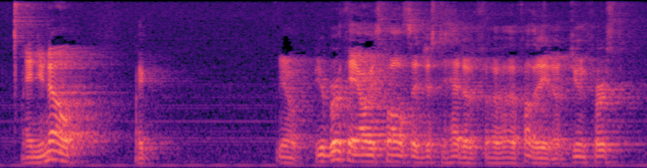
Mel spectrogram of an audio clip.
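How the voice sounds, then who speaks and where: At a fairly quick pace broken by long, frequent pauses, a man speaks in a fairly low pitch with ordinary pitch variation, amid noticeable background noise and audible room echo. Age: 40s. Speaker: company executive and interviewer. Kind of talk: casual chat.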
